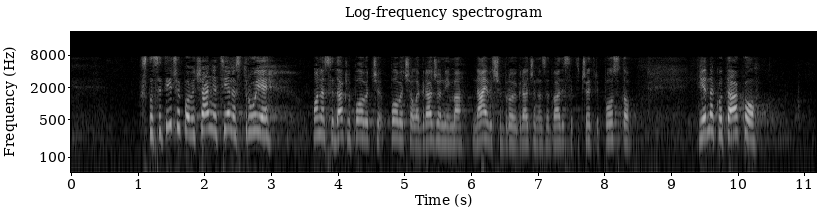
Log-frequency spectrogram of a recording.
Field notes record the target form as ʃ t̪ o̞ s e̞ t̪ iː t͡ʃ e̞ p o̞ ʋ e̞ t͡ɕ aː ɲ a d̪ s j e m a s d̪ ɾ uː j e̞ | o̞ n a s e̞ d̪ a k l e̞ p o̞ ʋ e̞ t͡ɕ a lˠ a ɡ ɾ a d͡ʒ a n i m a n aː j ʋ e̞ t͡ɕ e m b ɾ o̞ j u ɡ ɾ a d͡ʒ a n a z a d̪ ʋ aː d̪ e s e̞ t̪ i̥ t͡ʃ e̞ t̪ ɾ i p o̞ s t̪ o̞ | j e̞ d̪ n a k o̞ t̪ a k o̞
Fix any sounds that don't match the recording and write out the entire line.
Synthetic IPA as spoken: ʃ t̪ o̞ s e̞ t̪ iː t͡ʃ e̞ p o̞ ʋ e̞ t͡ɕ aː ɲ a t̪ s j e n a s t̪ ɾ uː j e̞ | o̞ n a s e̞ d̪ a k l e̞ p o̞ ʋ e̞ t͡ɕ a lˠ a ɡ ɾ a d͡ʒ a n i m a n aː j ʋ e̞ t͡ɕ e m b ɾ o̞ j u ɡ ɾ a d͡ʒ a n a z a d̪ ʋ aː d̪ e s e̞ t̪ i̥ t͡ʃ e̞ t̪ ɾ i p o̞ s t̪ o̞ | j e̞ d̪ n a k o̞ t̪ a k o̞

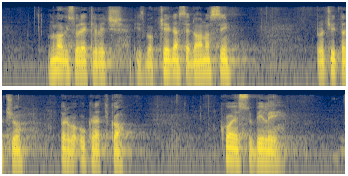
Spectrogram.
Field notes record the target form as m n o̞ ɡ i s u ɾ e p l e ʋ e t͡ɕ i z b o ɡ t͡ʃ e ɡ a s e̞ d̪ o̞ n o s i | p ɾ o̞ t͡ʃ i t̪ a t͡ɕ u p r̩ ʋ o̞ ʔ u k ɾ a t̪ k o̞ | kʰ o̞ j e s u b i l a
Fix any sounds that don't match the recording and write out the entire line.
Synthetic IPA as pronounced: m n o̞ ɡ i s u ɾ e k l i ʋ e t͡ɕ i z b o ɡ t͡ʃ e ɡ a s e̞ d̪ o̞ n o s i | p ɾ o̞ t͡ʃ i t̪ a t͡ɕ u p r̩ ʋ o̞ ʔ u k ɾ a t̪ k o̞ | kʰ o̞ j e s u b iː l i

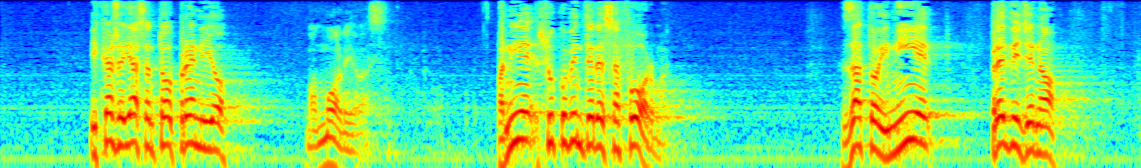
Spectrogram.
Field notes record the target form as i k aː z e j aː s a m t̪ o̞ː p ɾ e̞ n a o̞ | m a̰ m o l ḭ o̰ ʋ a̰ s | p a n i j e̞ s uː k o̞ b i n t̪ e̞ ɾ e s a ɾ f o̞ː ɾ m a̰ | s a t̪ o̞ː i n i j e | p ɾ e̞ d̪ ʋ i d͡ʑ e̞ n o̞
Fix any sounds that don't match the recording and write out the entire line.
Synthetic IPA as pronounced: i k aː ʒ e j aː s a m t̪ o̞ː p ɾ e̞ n i o̞ | m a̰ m o l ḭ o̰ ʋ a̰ s | p a n i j e̞ s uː k o̞ b i n t̪ e̞ ɾ e s a f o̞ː ɾ m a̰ | z a t̪ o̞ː i n i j e | p ɾ e̞ d̪ ʋ i d͡ʑ e̞ n o̞

